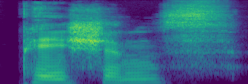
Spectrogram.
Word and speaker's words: patience: And then you have to quickly switch to TS. So patient, patience, patience.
